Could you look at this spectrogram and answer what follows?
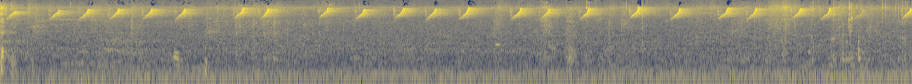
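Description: A bird repeating a short, high chirp, each note sweeping upward, at about one to two a second, over a steady low hum.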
